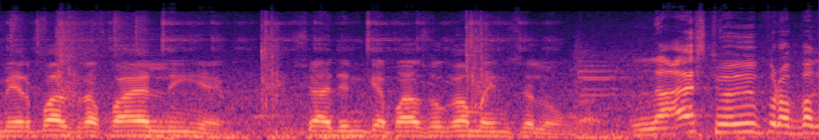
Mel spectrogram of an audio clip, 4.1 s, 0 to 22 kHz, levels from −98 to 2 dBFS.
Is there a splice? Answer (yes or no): no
